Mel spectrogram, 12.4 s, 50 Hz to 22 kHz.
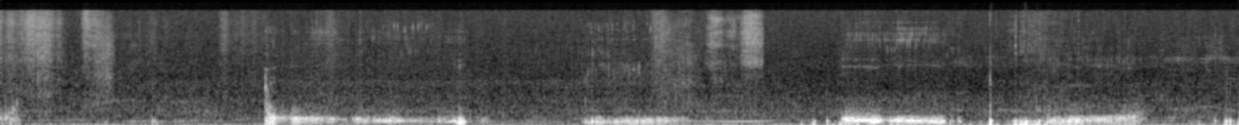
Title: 10 Minutes of a Giant's Extremely Hungry Stomach Noises (mic up)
